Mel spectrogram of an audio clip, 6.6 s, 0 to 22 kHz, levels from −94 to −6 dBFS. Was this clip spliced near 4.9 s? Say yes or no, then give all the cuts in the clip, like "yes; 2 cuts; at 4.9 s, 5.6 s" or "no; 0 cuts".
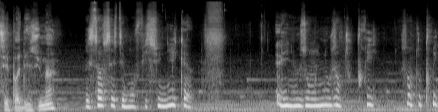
no; 1 cut; at 1.2 s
